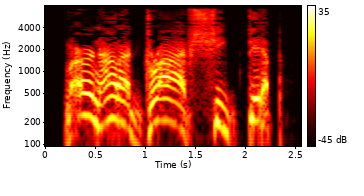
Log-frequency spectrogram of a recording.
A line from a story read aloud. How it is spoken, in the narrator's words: he shouted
